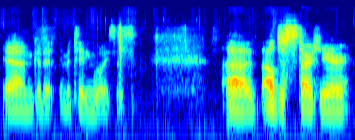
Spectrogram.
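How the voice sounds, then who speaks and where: A man's voice: low-pitched, completely flat delivery, measured pace, creaky, dull audio. A man chatting casually and joking with a friend while they play a card game on stream. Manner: joking, playful banter.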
